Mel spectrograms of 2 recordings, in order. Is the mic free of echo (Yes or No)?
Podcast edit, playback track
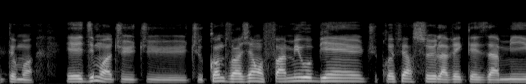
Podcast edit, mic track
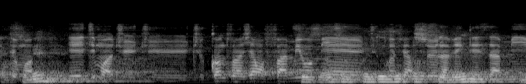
No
